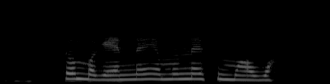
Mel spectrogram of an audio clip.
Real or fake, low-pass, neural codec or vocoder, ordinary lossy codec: real; 3.6 kHz; none; MP3, 16 kbps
